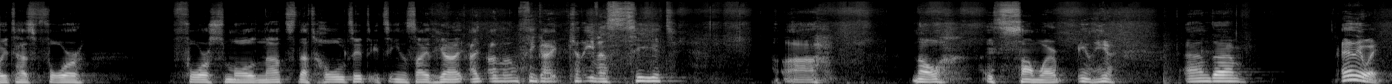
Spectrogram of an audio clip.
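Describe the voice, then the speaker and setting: Swedish DIY mechanic, unhurried and halting, mid-pitched man. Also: darkish tone, a little hiss or hum. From Sweden. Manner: slow, halting, thinking aloud while working. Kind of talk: hands-on repair tutorial.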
